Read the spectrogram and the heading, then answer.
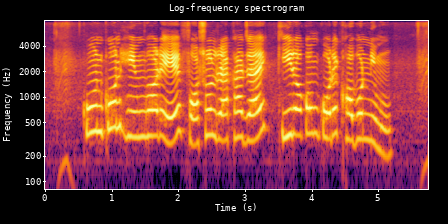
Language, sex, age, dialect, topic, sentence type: Bengali, female, 18-24, Rajbangshi, agriculture, question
